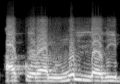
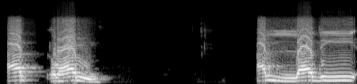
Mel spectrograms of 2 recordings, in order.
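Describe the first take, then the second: First: The two words run together without stopping. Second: It stops after the first word, then restarts. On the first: "अगर हम मिला के पढ़ेंगे" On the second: "इसलिए हम यहां पे वक्फ कर देंगे"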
